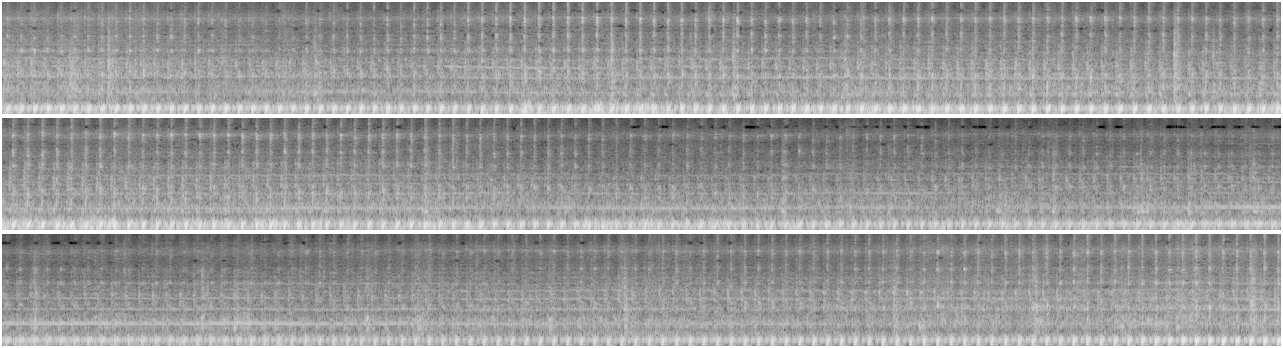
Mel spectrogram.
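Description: Two-wheel hand tractor's single-cylinder diesel engine running steadily with a fast, even beat as it pulls through paddy mud. It grows a little quieter midway as the tractor moves off across the plot, then louder again near the end as it comes back.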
